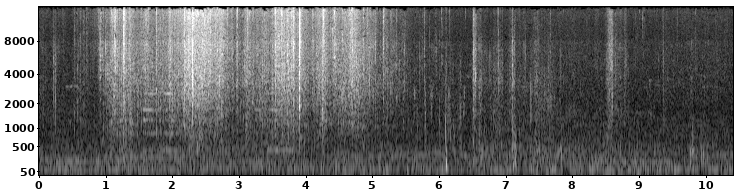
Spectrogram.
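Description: Close rustling and scraping with scattered sharp clicks, loudest from about one to five seconds in, as a person shifts about on a rock right next to the recording phone. A faint steady low hum sits underneath.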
